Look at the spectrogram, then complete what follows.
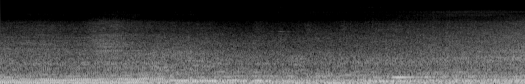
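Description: Street traffic: a nearby motor vehicle's engine running with a steady low hum that drops away a little under two seconds in, over a constant wash of road noise.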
